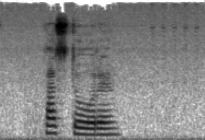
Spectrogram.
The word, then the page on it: pastore: /pa.ˈsto.re/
